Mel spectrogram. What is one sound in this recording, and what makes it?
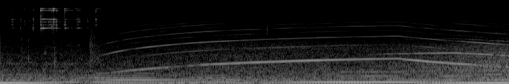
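A police siren wails, slowly rising in pitch and then falling.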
